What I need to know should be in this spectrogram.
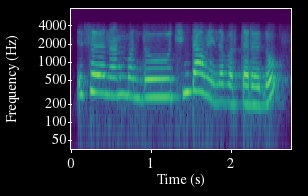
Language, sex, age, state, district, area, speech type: Kannada, female, 18-30, Karnataka, Bangalore Rural, rural, conversation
